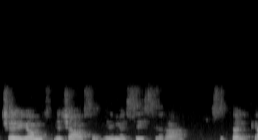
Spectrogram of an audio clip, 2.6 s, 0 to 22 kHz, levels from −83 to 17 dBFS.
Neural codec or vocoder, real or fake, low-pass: vocoder, 44.1 kHz, 128 mel bands, Pupu-Vocoder; fake; 9.9 kHz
